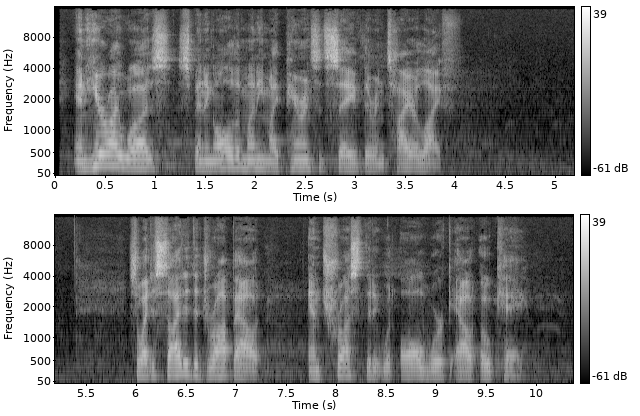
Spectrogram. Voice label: Commencement Address; Steve Jobs; 2005; Stanford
